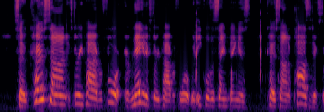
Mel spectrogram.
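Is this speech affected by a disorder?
No.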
